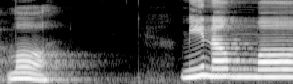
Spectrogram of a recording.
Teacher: lam Jalal dibaca secara tafkhim sebab huruf sebelumnya berbaris fathah maka dibacanya tebal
